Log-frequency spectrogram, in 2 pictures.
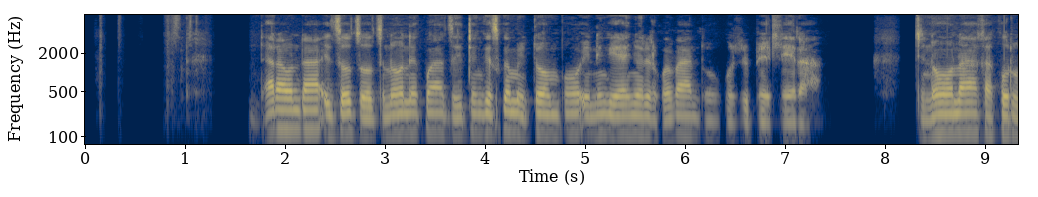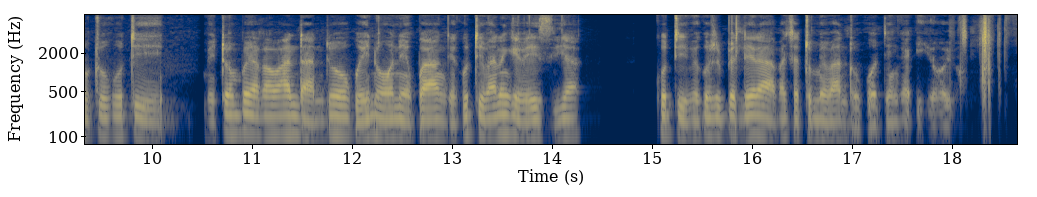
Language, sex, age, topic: Ndau, male, 25-35, health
